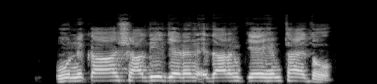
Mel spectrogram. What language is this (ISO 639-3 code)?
snd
